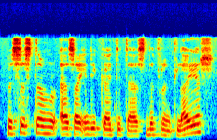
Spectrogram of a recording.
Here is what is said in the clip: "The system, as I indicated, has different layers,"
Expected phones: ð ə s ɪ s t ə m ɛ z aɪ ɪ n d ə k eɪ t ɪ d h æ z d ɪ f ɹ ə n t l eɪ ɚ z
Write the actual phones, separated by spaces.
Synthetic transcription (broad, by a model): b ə s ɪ s t ə m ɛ s aɪ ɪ n d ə k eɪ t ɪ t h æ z d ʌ f ɹ ə n t l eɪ ɚ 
